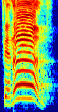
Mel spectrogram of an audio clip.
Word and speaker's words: Fernando: Por exemplo, Fernando! Ficou onde? A sílaba tônica? No NAN. Então você mata que a penúltima sílaba é a sílaba tônica.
